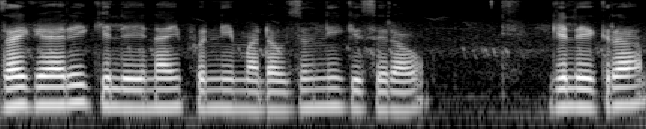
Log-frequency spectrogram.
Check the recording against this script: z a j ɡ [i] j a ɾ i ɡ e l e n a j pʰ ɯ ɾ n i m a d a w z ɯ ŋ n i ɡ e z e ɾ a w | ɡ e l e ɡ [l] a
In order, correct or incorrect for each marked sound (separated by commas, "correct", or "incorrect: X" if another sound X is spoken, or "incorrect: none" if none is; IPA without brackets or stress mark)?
incorrect: a, incorrect: ɾ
